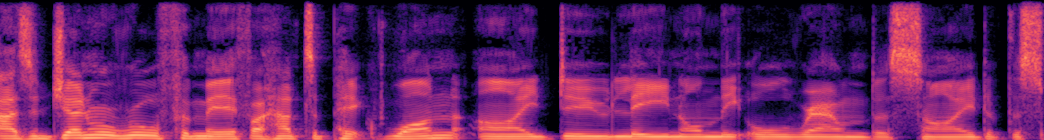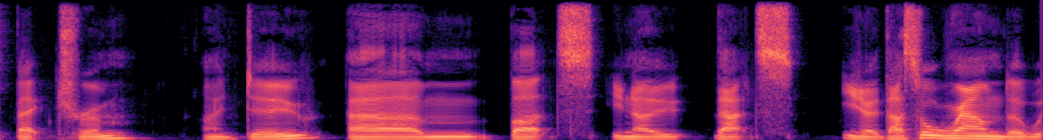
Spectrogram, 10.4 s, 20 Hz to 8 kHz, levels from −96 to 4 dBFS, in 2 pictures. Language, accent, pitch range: English, British, 115-130 Hz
